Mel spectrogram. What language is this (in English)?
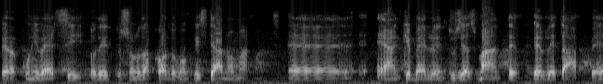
Italian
